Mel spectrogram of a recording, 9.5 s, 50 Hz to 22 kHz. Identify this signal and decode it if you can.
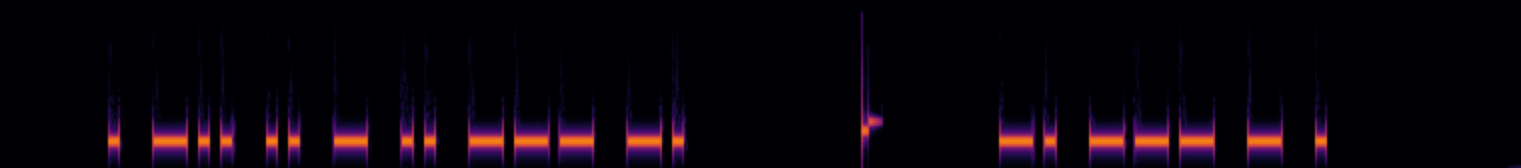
Morse code, heard as a keyed tone, about 17 wpm, 700 Hz. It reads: EDITION NOTE
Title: Sets of 5 Words - New Word Drill - 17wpm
